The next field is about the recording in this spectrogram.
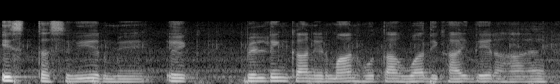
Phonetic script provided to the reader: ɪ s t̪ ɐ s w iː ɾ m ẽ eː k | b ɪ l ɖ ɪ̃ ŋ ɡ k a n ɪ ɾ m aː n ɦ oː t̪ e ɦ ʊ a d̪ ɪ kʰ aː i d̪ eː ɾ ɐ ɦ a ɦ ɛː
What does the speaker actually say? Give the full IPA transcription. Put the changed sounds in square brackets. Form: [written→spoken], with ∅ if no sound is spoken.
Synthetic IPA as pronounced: ɪ s t̪ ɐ s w iː ɾ m ẽ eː k | b ɪ l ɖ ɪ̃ ŋ ɡ k a n ɪ ɾ m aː n ɦ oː t̪ [e→a] ɦ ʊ a d̪ ɪ kʰ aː i d̪ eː ɾ ɐ ɦ a ɦ ɛː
